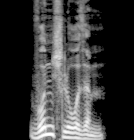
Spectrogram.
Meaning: strong dative masculine/neuter singular of wunschlos
- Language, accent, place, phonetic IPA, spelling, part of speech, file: German, Germany, Berlin, [ˈvʊnʃloːzm̩], wunschlosem, adjective, De-wunschlosem.ogg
